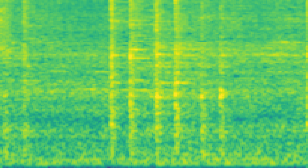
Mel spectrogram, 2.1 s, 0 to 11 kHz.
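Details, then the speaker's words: Southbound CN manifest freight train led by an ES44DC and a C44-9W: passing cars, including boxcars, give irregular metallic wheel clatters and rattles over the rolling rumble; cause unknown. "The wheels are rattling too. Hear that rattling noise."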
